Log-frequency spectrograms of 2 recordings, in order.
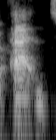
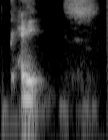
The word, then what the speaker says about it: patent: They call it patent. It's spelled the same way. Oh. US, it's patent. In the UK, patent. Oh, okay. In the UK, it's patent.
